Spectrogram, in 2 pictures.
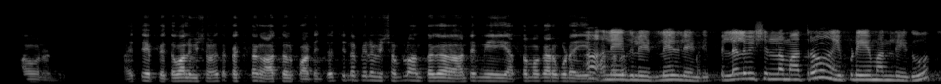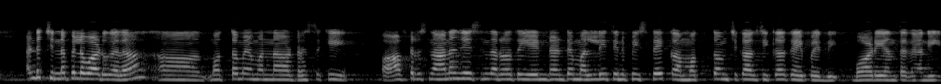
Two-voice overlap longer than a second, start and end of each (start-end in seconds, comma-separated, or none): none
